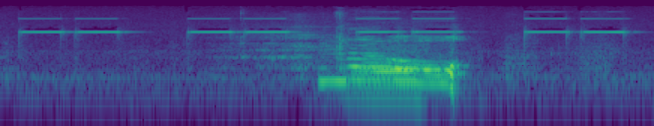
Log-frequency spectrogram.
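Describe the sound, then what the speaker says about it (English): Fire alarm going off in The Stanley Parable, a repeating electronic beep in short evenly spaced bursts, interrupted midway by a loud harsh tone while a voice speaks over it. "Oh no, the fire alarm's going off."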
